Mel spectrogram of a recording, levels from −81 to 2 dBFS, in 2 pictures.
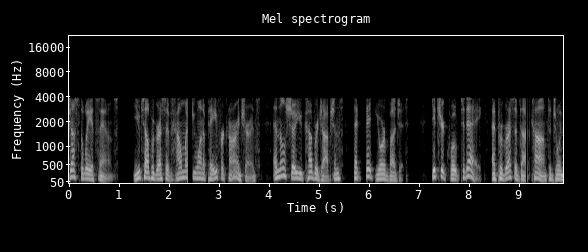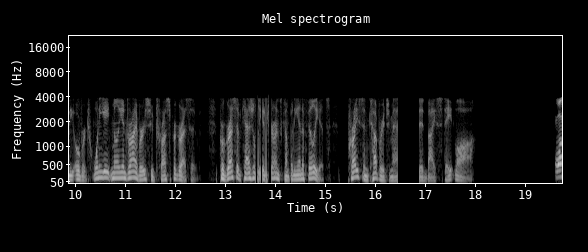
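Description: Packet loss filled with silence chops the speech with hard-edged gaps at 2.36 s before "you want to pay", 9.12 s after "your quote today at", scattered dropouts from 13.6 to 13.92 s, and a 440 ms hole at 16.44 s after "and coverage". The gap lengths fit 20 ms packets.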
